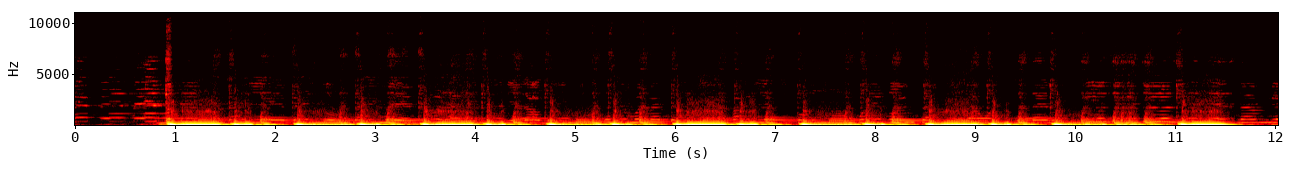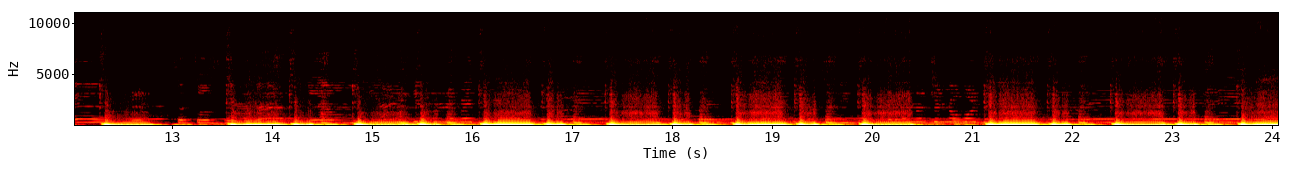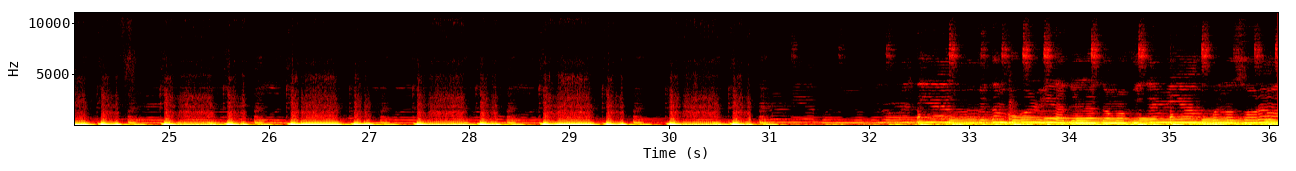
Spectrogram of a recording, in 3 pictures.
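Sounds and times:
hip-hop music with deep bass: 0:00.0 - 0:36.0.

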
